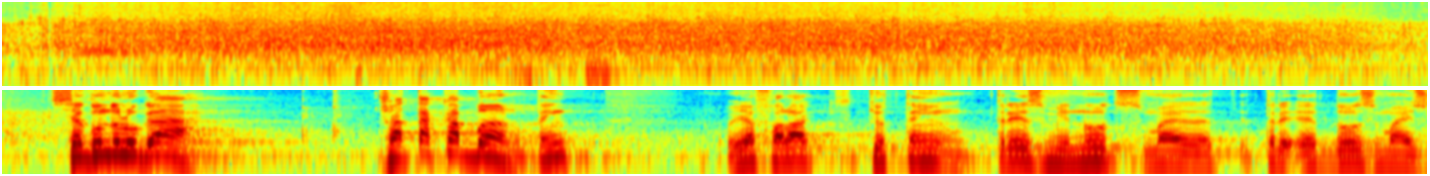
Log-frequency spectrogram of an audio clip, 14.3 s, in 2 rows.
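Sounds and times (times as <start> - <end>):
audience applause: 0.0 - 7.4
speech: 7.4 - 8.2, 9.0 - 10.1, 10.8 - 14.2.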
